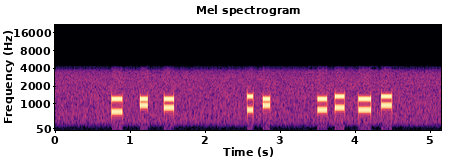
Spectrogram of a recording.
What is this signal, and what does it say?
DTMF, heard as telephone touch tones, dialled by hand, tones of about 140 ms. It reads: 1*7 5* 4840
